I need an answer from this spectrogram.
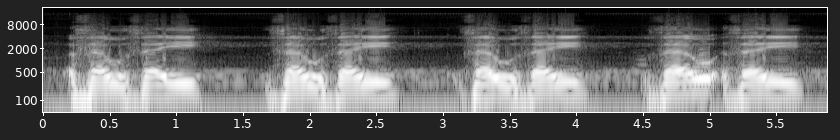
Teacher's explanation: انتبه لمخرج الذال طرف اللسان مع اطراف الثنايا العليا.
